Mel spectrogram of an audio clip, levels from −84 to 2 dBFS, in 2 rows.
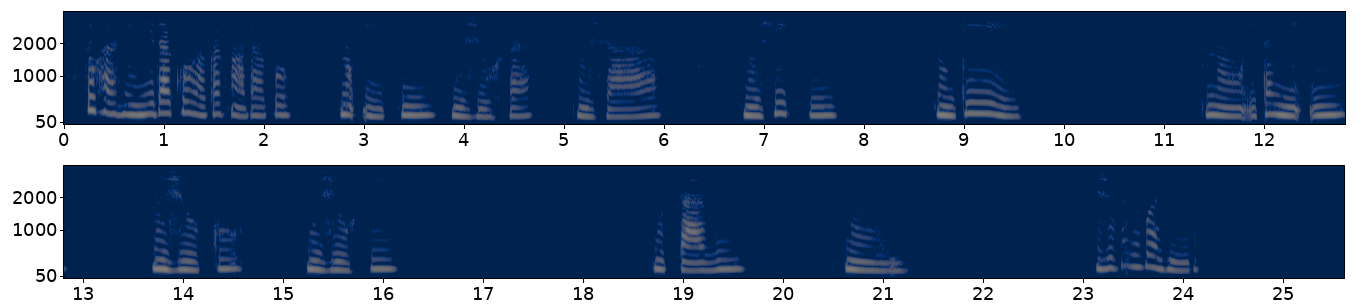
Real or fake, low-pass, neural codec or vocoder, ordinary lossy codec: real; 3.6 kHz; none; none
